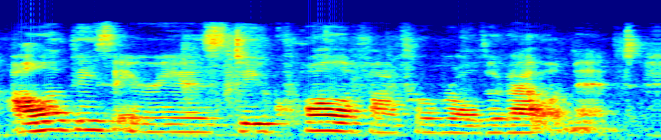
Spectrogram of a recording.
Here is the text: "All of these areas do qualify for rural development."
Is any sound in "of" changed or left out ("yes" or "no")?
no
